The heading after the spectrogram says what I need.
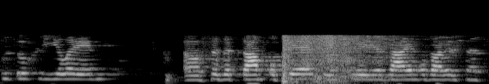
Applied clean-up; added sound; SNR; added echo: classical method WPE with log-MMSE.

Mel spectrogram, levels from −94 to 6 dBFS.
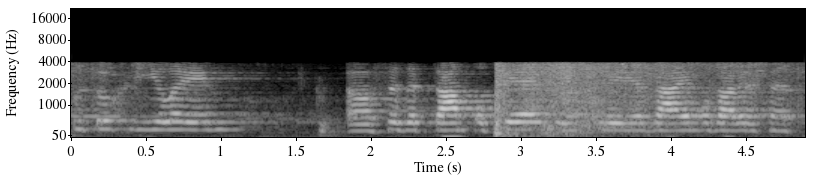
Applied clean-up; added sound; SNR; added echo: none; Shatter; 9 dB; reverberation time 0.3 s.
